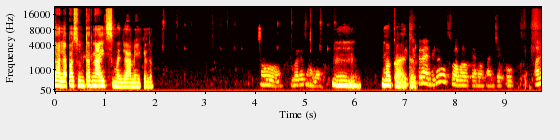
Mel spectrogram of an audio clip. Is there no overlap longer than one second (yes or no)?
yes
